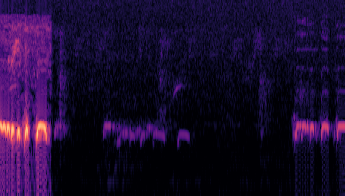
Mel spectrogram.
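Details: Local zebra dove kept in a house, giving a brief burst of rapid trilled cooing notes, then faint fragments and a softer rolling trill after a near-silent pause.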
